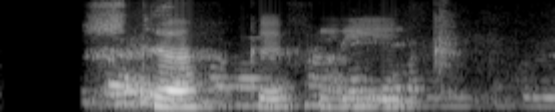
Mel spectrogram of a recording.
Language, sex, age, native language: Icelandic, male, 8, Icelandic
